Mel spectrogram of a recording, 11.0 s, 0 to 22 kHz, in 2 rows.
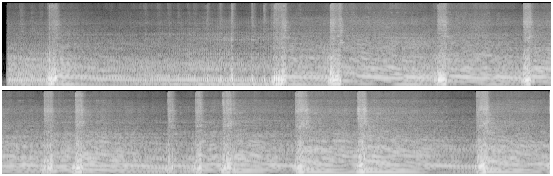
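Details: Kawasaki KDX200 two-stroke freshly rebuilt with a new piston; crisp, even ring-ding revs through the gears with no knock or rattle. Healthy running.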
